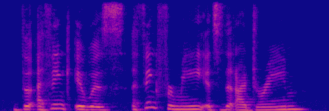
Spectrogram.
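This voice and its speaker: This very clean recording has a silent background. In it, a woman talks in a Southern US accent. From US South, South Carolina. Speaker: witch, priestess and author. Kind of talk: podcast interview. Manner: casual, with frequent fillers and restarts.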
